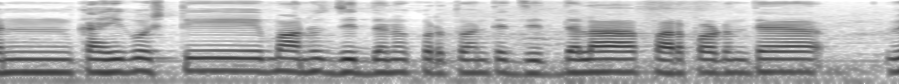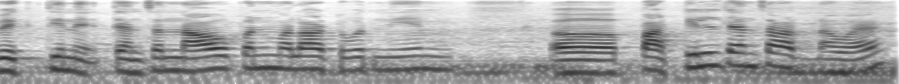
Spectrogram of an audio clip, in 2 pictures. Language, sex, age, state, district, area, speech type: Marathi, male, 18-30, Maharashtra, Sangli, urban, spontaneous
